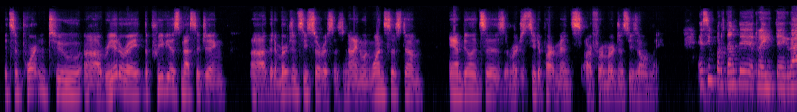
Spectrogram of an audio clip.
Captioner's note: speaking spanish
